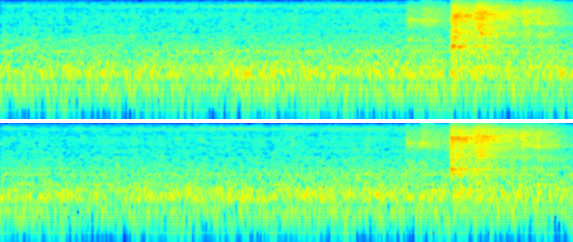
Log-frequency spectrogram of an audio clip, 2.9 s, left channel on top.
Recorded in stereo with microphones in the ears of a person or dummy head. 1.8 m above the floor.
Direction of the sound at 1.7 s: 40° right (ahead or behind).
